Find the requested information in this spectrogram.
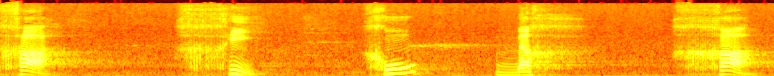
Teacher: pengucapan huruf kha persis terdengar seperti orang yang tidur dalam keadaan mengorok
